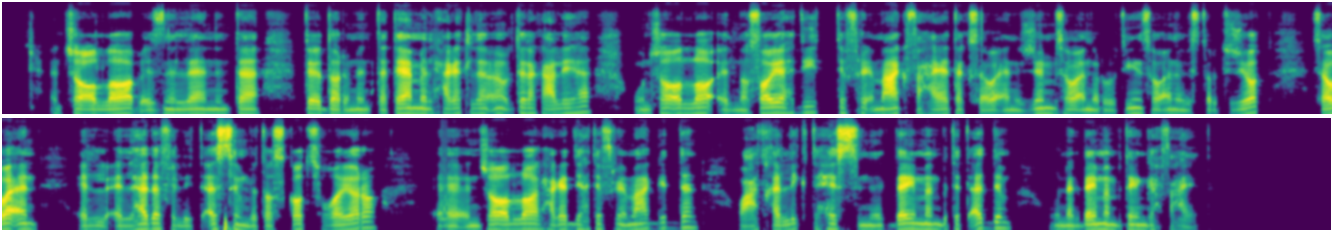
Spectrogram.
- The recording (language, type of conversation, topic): Arabic, advice, إزاي أكمّل تقدّمي لما أحس إني واقف ومش بتقدّم؟
- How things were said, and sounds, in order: in English: "الgym"; in English: "الroutine"; in English: "لتاسكات"; tapping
